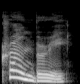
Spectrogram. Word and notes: cranberry: British English

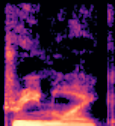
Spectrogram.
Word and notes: dreamlike: American English

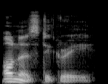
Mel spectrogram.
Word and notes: honours degree: British English

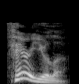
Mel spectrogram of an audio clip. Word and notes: ferula: British English

